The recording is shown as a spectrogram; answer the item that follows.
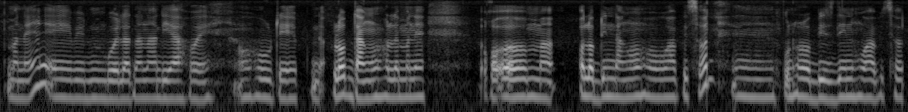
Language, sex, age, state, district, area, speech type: Assamese, female, 45-60, Assam, Dibrugarh, rural, spontaneous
